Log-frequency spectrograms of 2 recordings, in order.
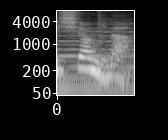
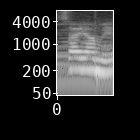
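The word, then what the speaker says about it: Siam: 그런데 한국에서는 이 나라를 흔히 시암이나 샴이라고 부르는데 정확한 발음은 사얌에 훨씬 가깝습니다. 그 샴도 사실 이 나라 이름에서 온 건데 정확히 부르려면 사얌 고양이라고 해야 맞습니다.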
